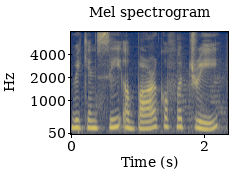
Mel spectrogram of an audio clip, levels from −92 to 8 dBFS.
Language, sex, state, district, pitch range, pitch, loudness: English, female, Assam, Kamrup Metropolitan, 205-235 Hz, 220 Hz, -15 LUFS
